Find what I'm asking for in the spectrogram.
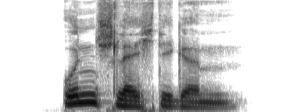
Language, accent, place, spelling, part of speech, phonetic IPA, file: German, Germany, Berlin, unschlächtigem, adjective, [ˈʊnˌʃlɛçtɪɡəm], De-unschlächtigem.ogg
- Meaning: strong dative masculine/neuter singular of unschlächtig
